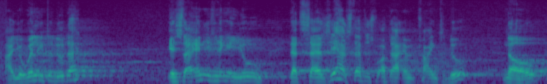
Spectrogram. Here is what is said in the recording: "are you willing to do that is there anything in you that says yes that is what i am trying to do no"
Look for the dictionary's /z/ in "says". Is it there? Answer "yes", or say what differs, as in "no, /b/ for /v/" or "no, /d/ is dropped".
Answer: yes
